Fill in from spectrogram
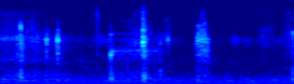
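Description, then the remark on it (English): A paper page being turned while searching for a scripture: a handful of soft, crisp crinkles and rustling flicks spread over a few seconds, with no one speaking. “just turning the page so I can find”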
